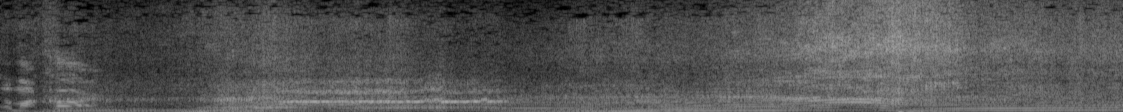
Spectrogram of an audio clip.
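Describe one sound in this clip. A car engine revs loudly and rises in pitch as the car speeds up.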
